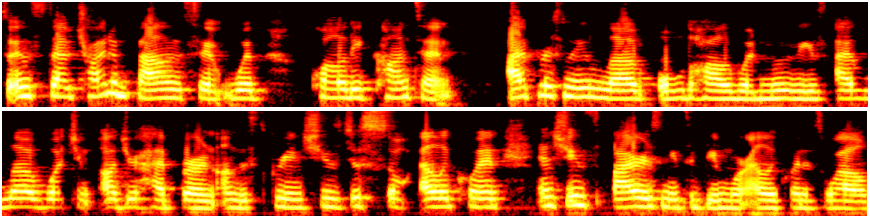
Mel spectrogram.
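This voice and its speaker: A woman's medium-pitched voice at a fairly quick pace with fairly even intonation. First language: not English. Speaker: lifestyle and etiquette vlogger. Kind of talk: talking-head advice video.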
